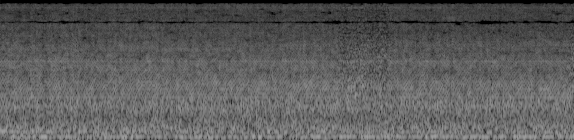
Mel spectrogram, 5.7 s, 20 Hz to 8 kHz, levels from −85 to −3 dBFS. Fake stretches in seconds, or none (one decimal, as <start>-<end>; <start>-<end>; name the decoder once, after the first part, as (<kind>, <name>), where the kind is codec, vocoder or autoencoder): 0.0-3.4 (vocoder, Vocos); 3.9-5.7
